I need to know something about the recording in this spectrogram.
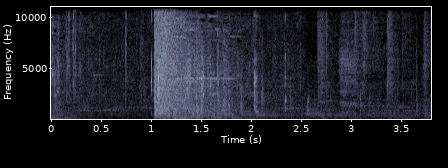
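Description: A pistol fires once.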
